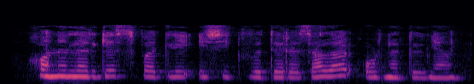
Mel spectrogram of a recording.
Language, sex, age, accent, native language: Uzbek, female, 18-24, Toshkent viloyati, Uzbek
